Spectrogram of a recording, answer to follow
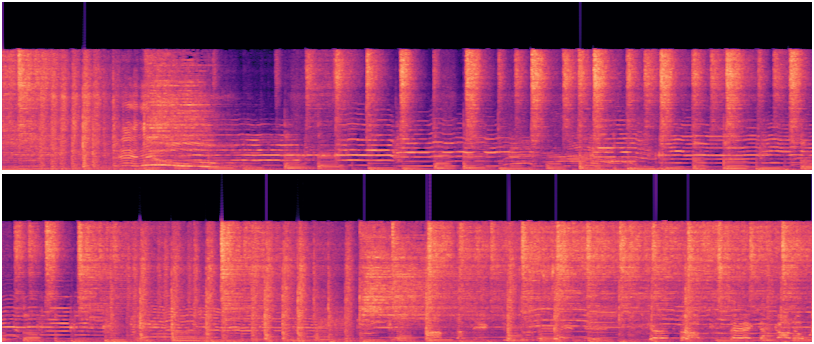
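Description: A live rock band playing a song loudly: electric guitar, bass guitar and drum kit.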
